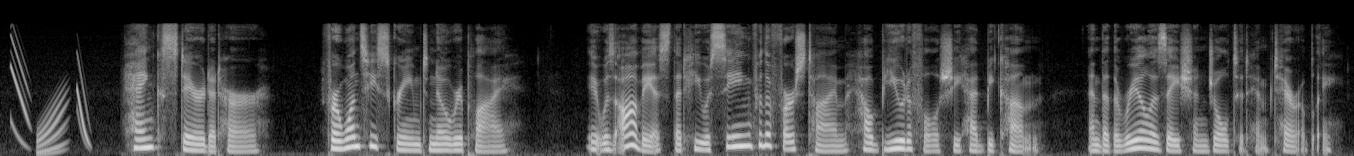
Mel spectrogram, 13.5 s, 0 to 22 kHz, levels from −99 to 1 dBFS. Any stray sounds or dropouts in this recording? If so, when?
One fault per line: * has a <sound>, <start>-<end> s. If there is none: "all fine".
* has a chirp, 0.1-0.9 s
